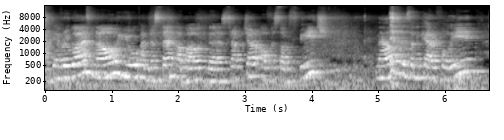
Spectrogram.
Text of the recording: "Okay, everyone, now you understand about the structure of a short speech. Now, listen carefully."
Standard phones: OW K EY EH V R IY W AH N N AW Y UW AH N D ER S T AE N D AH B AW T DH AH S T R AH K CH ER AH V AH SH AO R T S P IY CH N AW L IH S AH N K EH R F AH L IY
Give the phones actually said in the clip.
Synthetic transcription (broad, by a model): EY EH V R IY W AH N N AW Y UW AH N D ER S T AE N D AH B AW T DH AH S T R AH K CH ER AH F AH S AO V S P IY CH N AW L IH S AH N K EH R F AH L IY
